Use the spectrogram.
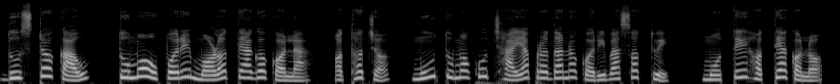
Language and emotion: Odia, neutral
